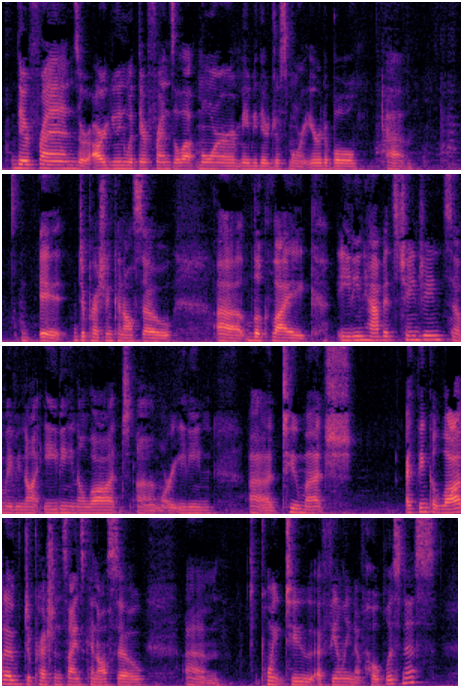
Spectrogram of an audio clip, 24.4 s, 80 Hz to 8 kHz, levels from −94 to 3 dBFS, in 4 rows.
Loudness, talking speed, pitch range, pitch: -31 LUFS, 135 wpm, 140-165 Hz, 150 Hz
